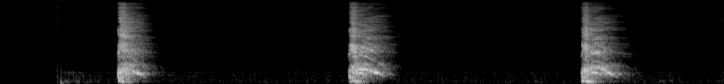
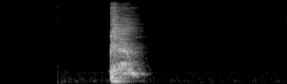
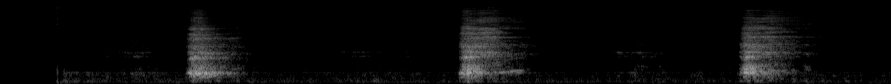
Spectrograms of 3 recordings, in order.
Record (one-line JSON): {"three_cough_length": "7.2 s", "three_cough_amplitude": 31827, "three_cough_signal_mean_std_ratio": 0.29, "cough_length": "2.9 s", "cough_amplitude": 32300, "cough_signal_mean_std_ratio": 0.25, "exhalation_length": "8.9 s", "exhalation_amplitude": 5403, "exhalation_signal_mean_std_ratio": 0.34, "survey_phase": "beta (2021-08-13 to 2022-03-07)", "age": "45-64", "gender": "Male", "wearing_mask": "No", "symptom_none": true, "smoker_status": "Never smoked", "respiratory_condition_asthma": false, "respiratory_condition_other": false, "recruitment_source": "REACT", "submission_delay": "2 days", "covid_test_result": "Negative", "covid_test_method": "RT-qPCR", "influenza_a_test_result": "Negative", "influenza_b_test_result": "Negative"}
